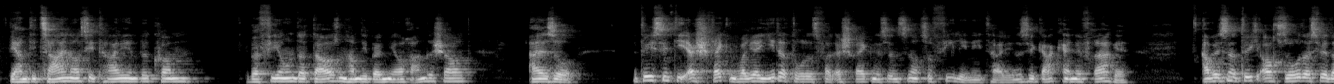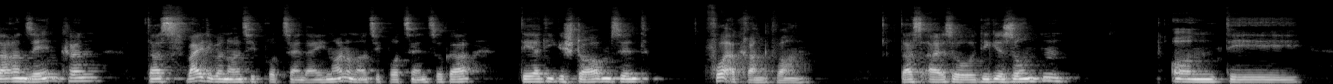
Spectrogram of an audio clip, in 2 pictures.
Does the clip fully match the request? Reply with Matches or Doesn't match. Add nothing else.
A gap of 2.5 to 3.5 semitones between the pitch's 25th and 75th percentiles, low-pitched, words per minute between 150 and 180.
Matches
